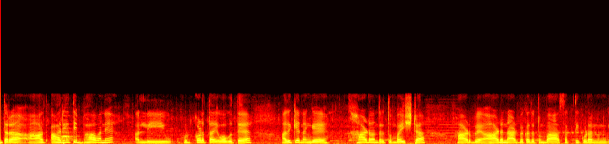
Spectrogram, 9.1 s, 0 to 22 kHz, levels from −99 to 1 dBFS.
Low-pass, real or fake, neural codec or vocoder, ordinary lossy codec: none; real; none; none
